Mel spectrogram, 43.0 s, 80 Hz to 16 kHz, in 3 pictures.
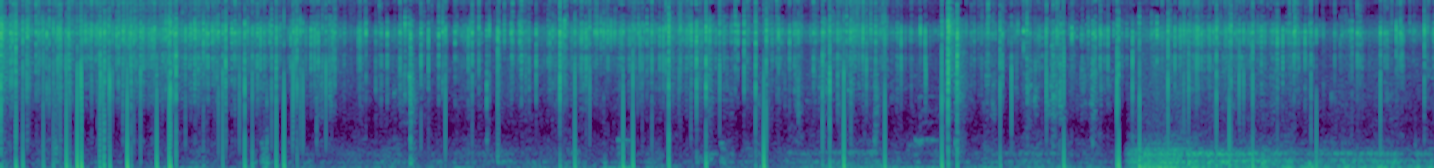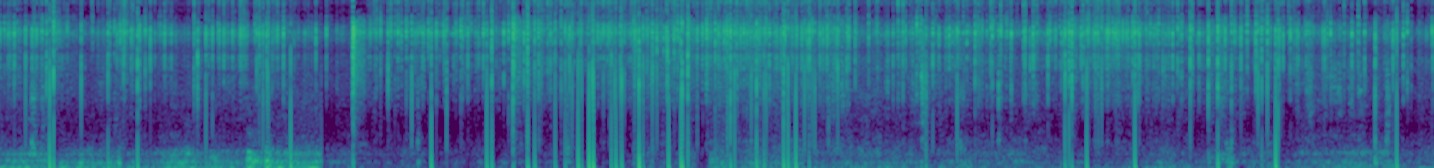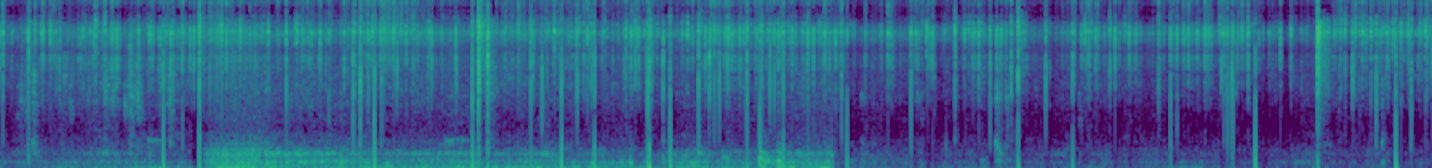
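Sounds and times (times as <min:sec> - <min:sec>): campfire crackling and popping: 0:00.0 - 0:43.0
low hum: 0:10.6 - 0:17.6, 0:29.1 - 0:37.2.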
